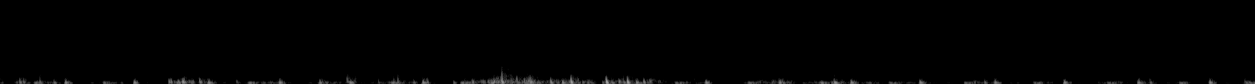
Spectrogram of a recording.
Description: My heart beating softly as i was laying down recording this like comment subscribe and enjoy #heartbeat #smooth #resting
